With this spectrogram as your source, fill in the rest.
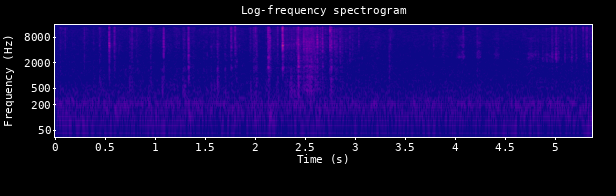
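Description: A metal blade carves and scrapes shavings from the surface of a solid oval green bar of soap held in the palm. Quiet, bright scraping is broken by crisp little clicks as the blade bites, with a denser rasping stretch just past the middle over a faint low hum. It then settles back into soft, sparse scratches.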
